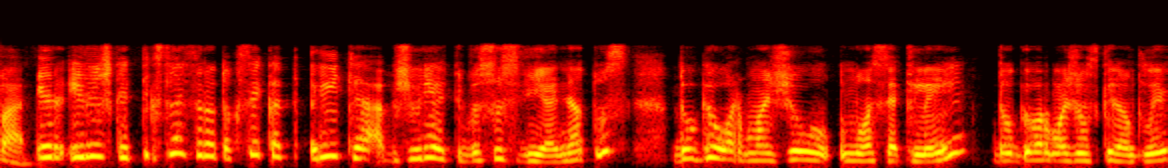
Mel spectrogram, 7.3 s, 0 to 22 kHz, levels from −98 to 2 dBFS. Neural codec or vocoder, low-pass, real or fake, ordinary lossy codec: codec, 44.1 kHz, 3.4 kbps, Pupu-Codec; 7.2 kHz; fake; Opus, 64 kbps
